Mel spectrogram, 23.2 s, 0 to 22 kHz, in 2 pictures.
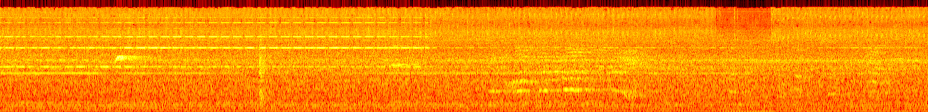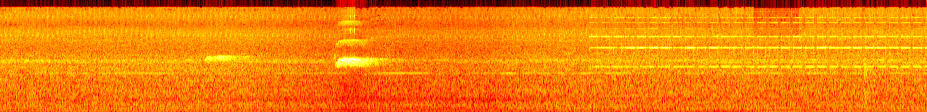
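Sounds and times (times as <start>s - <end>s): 
short sharp beep: 0.0s - 5.4s, 19.0s - 23.1s
steady droning hum with faint high whine at a railway station: 0.0s - 23.1s
passengers' voices murmuring indistinctly at a railway station: 6.0s - 11.9s.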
